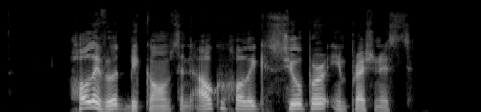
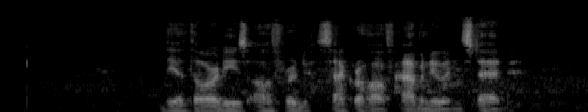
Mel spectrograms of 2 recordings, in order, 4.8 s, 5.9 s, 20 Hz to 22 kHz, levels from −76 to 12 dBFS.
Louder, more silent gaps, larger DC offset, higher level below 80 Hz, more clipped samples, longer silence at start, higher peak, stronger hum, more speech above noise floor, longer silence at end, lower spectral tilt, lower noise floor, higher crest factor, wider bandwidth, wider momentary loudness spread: first, -19 LUFS vs -34 LUFS; neither; neither; about the same, -62 dBFS vs -58 dBFS; neither; second, 0.7 s vs 1.65 s; first, -2 dBFS vs -14 dBFS; neither; first, 56 dB vs 34 dB; about the same, 0.75 s vs 0.65 s; first, -6 dB/octave vs -1 dB/octave; first, -74 dBFS vs -70 dBFS; second, 18 dB vs 24 dB; first, 14.5 kHz vs 11.5 kHz; about the same, 11 LU vs 13 LU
